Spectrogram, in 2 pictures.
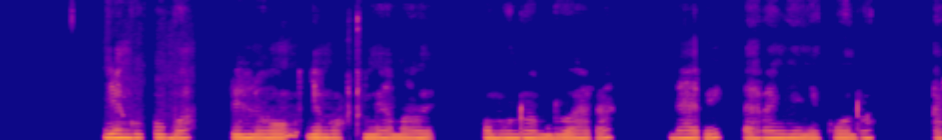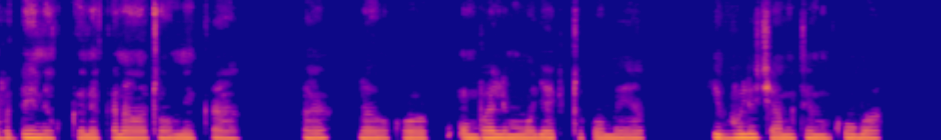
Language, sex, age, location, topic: Swahili, female, 18-24, Mombasa, government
